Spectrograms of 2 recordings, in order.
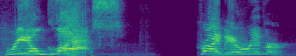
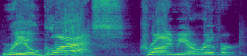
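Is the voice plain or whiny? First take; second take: whiny; plain. First: It is said in a whiny voice. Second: It is said in a plain voice.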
